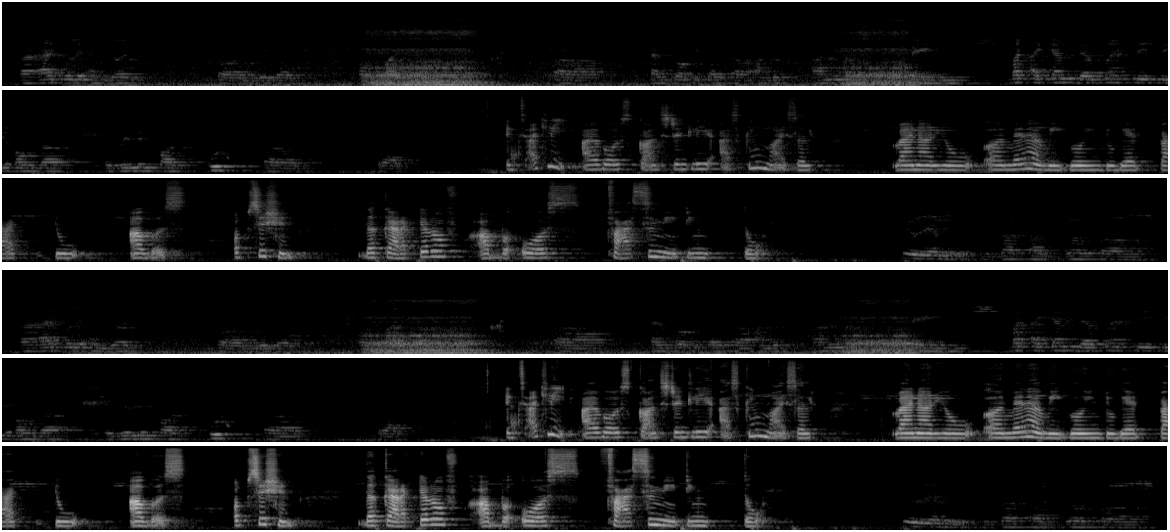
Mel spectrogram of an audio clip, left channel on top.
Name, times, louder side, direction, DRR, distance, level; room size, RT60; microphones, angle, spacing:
voice 1, 0.2-1.4 2.1-3.0 3.6-4.2 5.5-6.1 6.5-8.7 9.1-9.8 10.0-14.8 15.3-15.7 32.3-34.8, left 1 dB, 60° left, 1 dB, 1.3 m, -52 dB
sound 1, 0.6-9.1, equal, 80° left, 4.0 m, -48 dB
voice 2, 16.7-19.8 20.6-24.1 24.6-25.1 25.6-26.2 26.9-29.1 29.4-30.4 30.7-31.0, right 6 dB, 30° right, 17 dB, 0.3 m, -31 dB
14.0 x 8.0 x 3.3 m, 0.83 s
head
